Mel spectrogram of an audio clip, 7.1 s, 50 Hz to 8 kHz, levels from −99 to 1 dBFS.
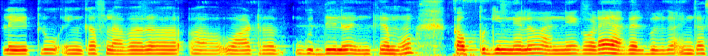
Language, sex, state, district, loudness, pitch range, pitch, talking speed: Telugu, female, Andhra Pradesh, Manyam, -17 LUFS, 190-200 Hz, 195 Hz, 120 wpm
